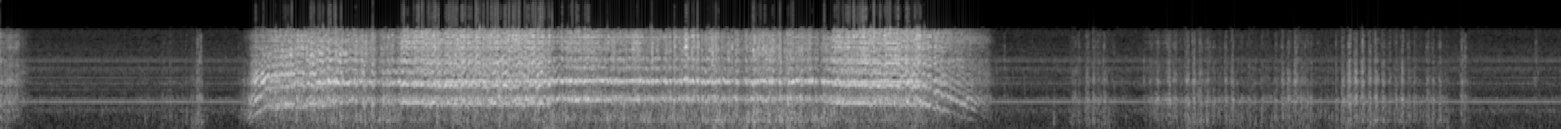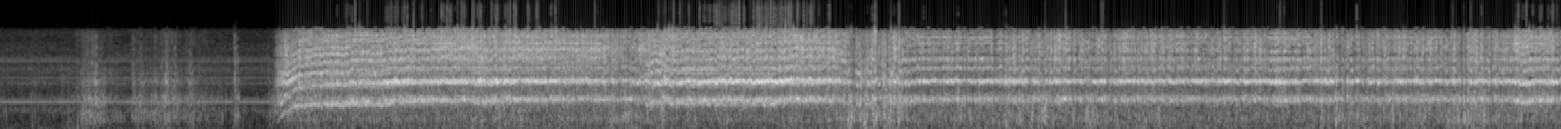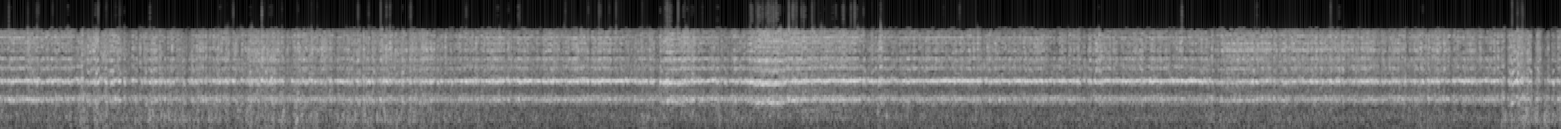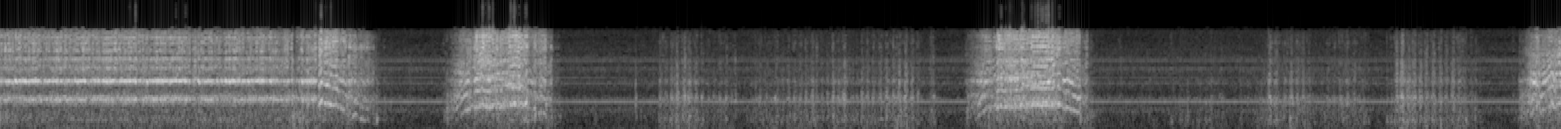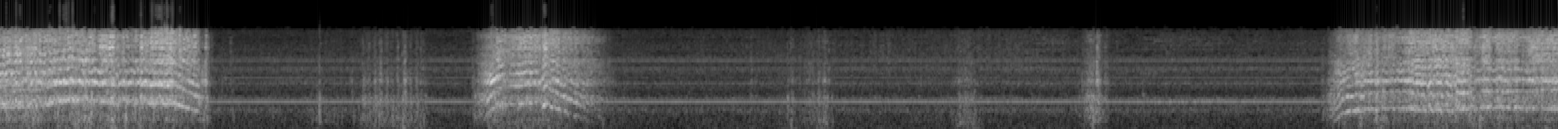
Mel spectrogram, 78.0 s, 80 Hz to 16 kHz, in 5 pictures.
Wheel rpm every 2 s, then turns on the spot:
10, 120, 220, 230, 150, 20, 20, 10, 10, 130, 230, 220, 220, 230, 230, 230, 240, 230, 230, 230, 230, 230, 230, 230, 230, 70, 40, 30, 70, 20, 30, 170, 40, 40, 10, 10, 10, 10, 150.
0-2 12-14 16-18 50-62 64-66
